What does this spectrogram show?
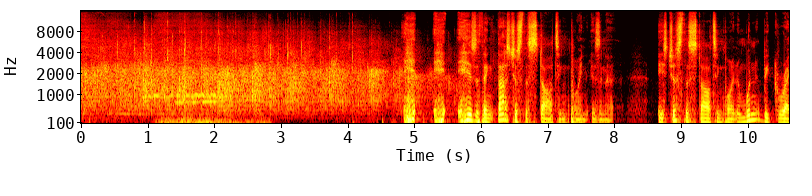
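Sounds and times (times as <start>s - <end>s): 
audience applause: 0.0s - 6.0s
speech: 5.7s - 10.6s.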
